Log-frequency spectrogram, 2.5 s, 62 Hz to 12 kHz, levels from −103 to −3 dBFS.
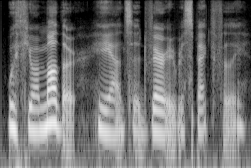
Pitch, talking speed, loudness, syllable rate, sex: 205 Hz, 165 wpm, -20 LUFS, 6.3 syllables/s, female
